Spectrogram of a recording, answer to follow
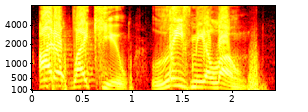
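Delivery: I don't like you and leave me alone said slowly and firmly, every word pressed; each word spelled out. Shown as a demonstration. Telling the caller to listen, slow and pointed I don't like you. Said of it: "Listen to the words".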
